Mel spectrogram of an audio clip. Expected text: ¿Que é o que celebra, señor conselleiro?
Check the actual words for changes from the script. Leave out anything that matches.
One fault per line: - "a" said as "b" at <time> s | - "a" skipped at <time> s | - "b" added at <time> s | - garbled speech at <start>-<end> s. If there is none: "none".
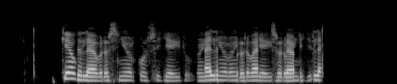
- "que" skipped at 0.8 s
- garbled speech at 2.0-3.2 s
